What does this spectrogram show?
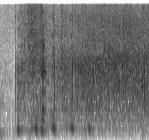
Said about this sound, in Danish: I må gerne klappe.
